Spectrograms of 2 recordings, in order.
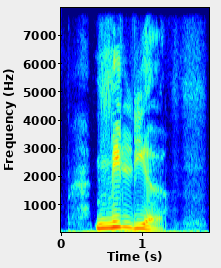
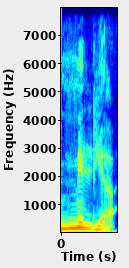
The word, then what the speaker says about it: milieu: But for me, with an RP accent, you need to use the French pronunciation because this word comes directly from French.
